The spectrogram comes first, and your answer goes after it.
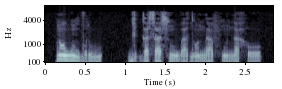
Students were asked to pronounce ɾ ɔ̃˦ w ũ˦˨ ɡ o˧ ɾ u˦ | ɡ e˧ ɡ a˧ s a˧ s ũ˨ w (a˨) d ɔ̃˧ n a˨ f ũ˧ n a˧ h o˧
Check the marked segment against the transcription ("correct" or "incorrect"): correct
